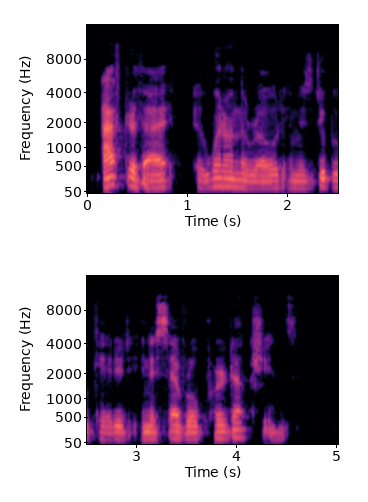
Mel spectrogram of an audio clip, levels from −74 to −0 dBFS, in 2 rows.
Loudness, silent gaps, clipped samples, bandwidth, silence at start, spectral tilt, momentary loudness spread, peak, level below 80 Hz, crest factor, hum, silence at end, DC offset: -26 LUFS; none; under 0.1%; 11.5 kHz; 0.15 s; -4 dB/octave; 12 LU; 0 dBFS; -62 dBFS; 26 dB; none; 0.45 s; under 0.1%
